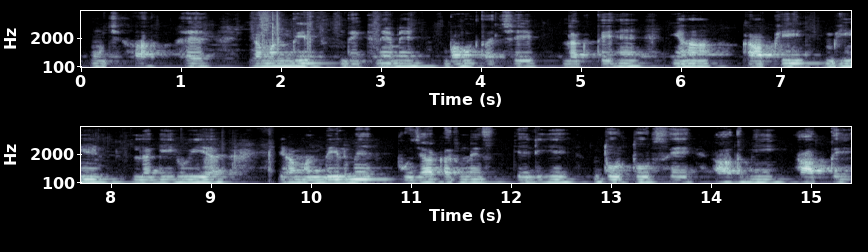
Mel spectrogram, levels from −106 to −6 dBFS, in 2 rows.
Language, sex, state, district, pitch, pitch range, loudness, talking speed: Hindi, male, Bihar, Jamui, 110 Hz, 110-115 Hz, -32 LUFS, 100 wpm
